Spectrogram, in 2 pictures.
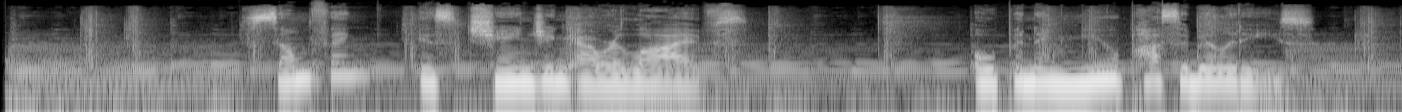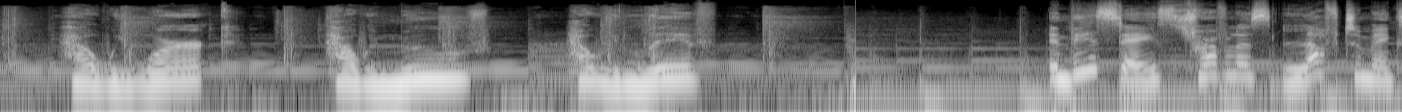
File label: English Voice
